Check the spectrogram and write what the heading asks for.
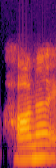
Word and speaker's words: Hannah: Am I pronouncing, is it Hannah or Hanna? Did I pronounce that wrong the whole time? Hanna, I apologize.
